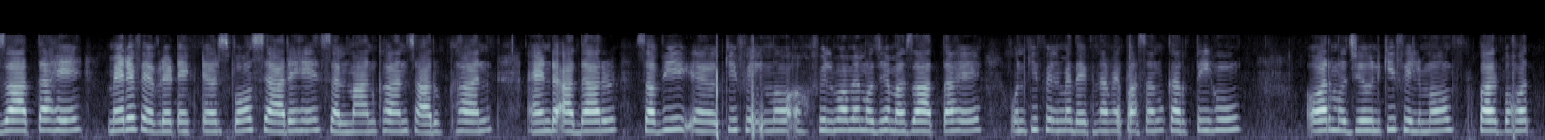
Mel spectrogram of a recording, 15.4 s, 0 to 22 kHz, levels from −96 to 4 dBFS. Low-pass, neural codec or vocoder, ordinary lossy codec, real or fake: none; codec, 16 kHz, 4.8 kbps, FACodec; none; fake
